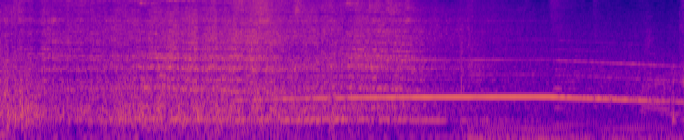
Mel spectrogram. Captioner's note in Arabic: طلقات المسدس; صافرات الإنذار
